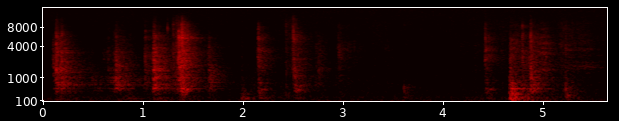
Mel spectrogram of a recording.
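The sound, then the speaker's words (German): Clicks and clunks as a key unlocks an apartment door and the door swings open: a faint series of sharp knocks, rattles and latch snaps, spread unevenly with quiet gaps between them. “Sie hatte mir den Schlüssel gegeben, und so öffnete ich die Tür.”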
